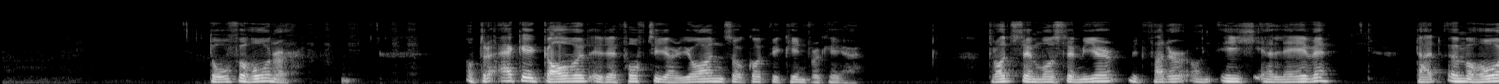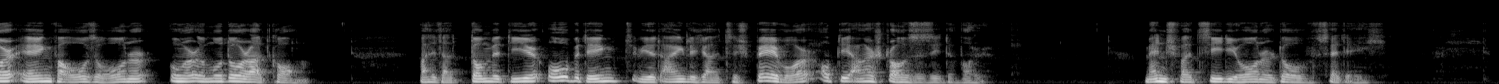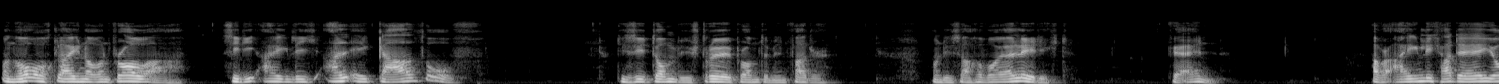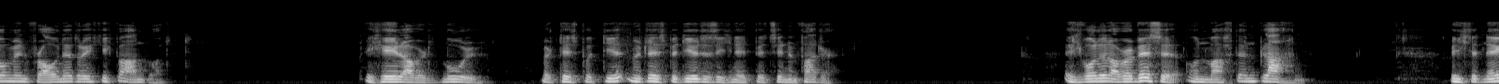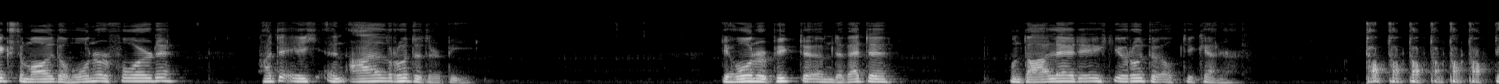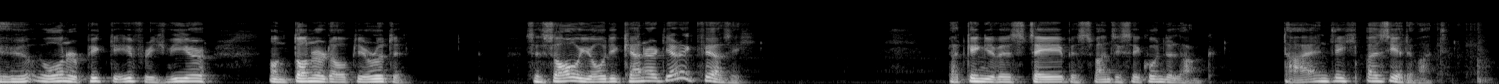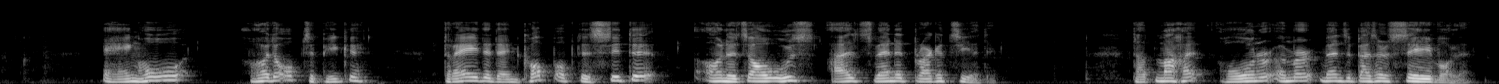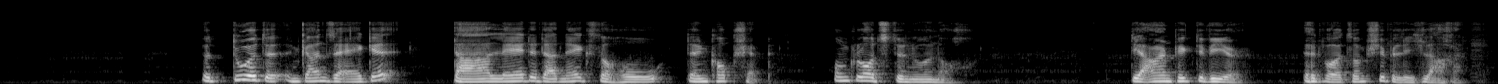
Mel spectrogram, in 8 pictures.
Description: • DOOFE HOHNER – Hörbuch zum Beitrag im Dorfgespräch Ausgabe 14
